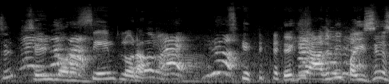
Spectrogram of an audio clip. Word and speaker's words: Saint Laurent: how do you pronounce it? Saint Laurent।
